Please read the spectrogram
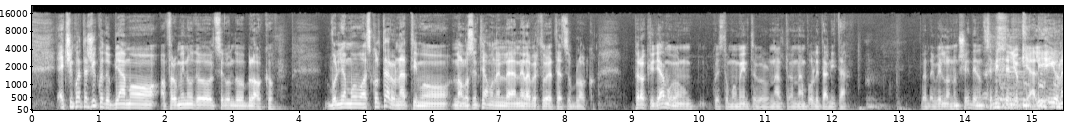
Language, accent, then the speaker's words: Italian; Naples, Campania, Italy; io sono napoletano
